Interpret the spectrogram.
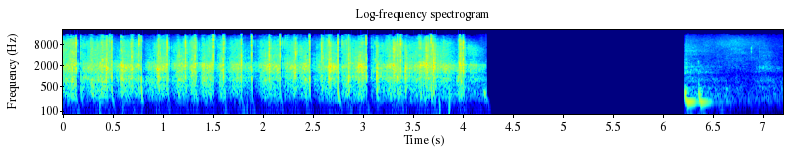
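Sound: warm applause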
